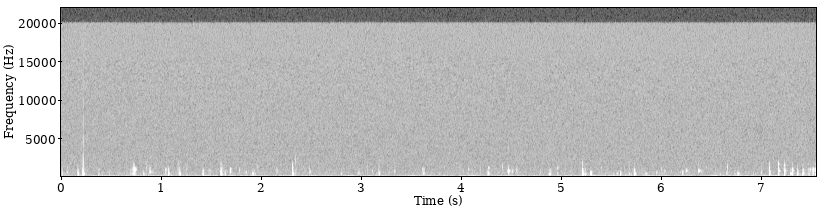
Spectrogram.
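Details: Normal active bowel sounds, heard through a stethoscope placed on multiple parts of the abdomen during a self-recorded session: frequent short gurgles and bubbling pops.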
